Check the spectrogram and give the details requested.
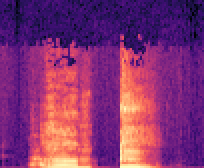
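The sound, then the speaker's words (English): A person with a cough and an irritated throat clears their throat twice, two short, voiced, gravelly bursts separated by a brief pause, with no talking. “Thank you for taking the time to listen, especially with my annoying throat going on here with a cough, having to sip tea all the time.”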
